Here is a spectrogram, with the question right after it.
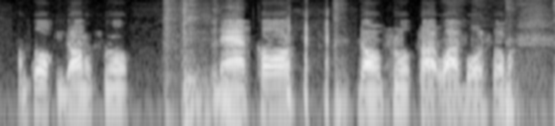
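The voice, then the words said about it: Good put-on Southern accent. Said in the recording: “he did a good accent. ... he did a great accent. ... he did a pretty good southern accent.”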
